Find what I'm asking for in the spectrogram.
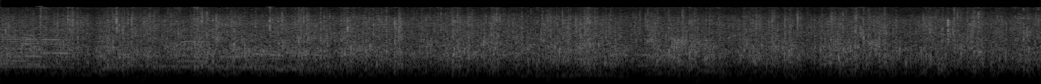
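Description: A crowd claps steadily in a dense, sustained round of applause thanking AMC, many hands blending into a continuous bright patter that holds at an even level throughout.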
